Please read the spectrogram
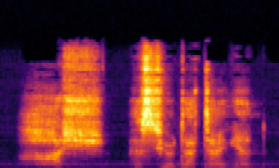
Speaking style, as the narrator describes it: replied the man softly

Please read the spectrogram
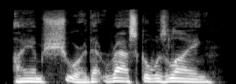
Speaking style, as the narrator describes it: said the Count

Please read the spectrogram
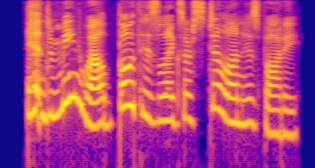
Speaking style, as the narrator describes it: said the prince, laughing

